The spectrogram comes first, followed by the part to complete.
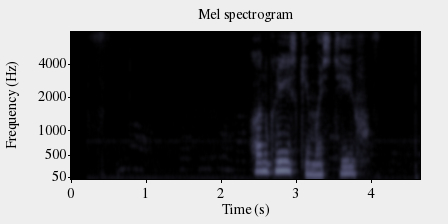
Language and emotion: Russian, sad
